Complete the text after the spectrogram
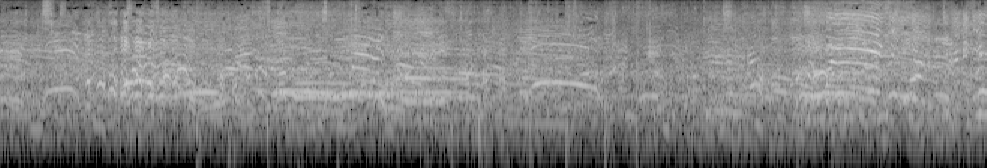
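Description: A crowd of men and women chatters and murmurs all around.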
